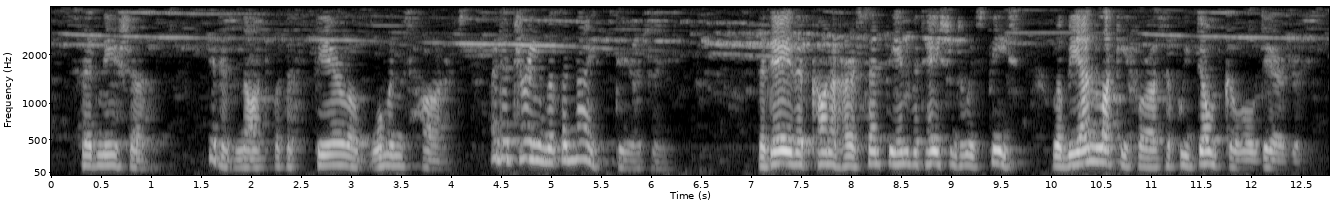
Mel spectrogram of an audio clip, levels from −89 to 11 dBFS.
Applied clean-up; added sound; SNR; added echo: classical method WPE with log-MMSE.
